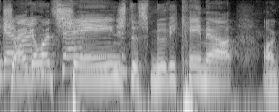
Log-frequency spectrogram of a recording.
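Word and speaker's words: Django: the D is silent the D is silent Chang this movie came out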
